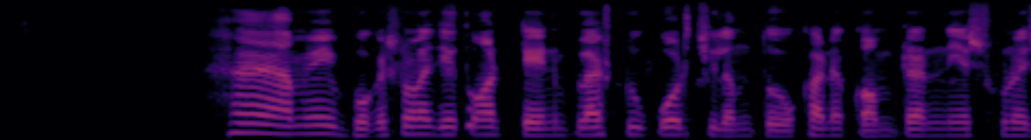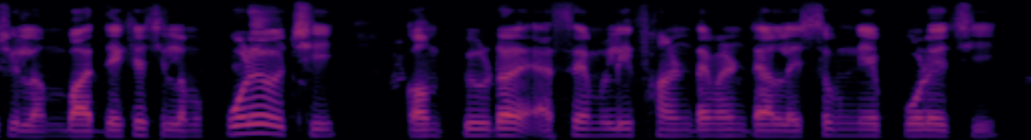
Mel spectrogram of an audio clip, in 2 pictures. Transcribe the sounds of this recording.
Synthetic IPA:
hɛ̃amiejbʱokeʃonaned͡ʑet̪omaɾʈenplasʈukoɾt͡ɕʰilamt̪ookʰanekɔmpjuʈaɾnijeʃunet͡ɕʰilambad̪ekʰet͡ɕʰilampoɽeot͡ɕʰi | kɔmpjuʈaɾɛ̰semblifaɳɖameɳʈalesomnijepoɽet͡ɕʰḭ

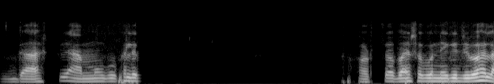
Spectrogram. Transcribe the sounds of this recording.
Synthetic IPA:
d̪asʈɾieamukukʰali | kʰɔɾt͡ʃɔpaĩsɔbunekid͡ʒibaɦela

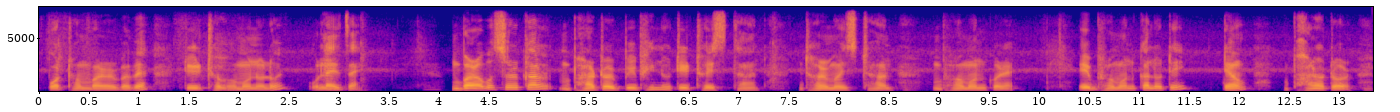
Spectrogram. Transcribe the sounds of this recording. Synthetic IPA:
pɹɔtʰɔmbaɹɔɹbabɛtɹiɹtʰɔbʱɹɔmɔnɔloj | ulajza̰j | baɹɔbɔsɔɹkalbʱaɹɔtɔɹbibʱinːɔtiɹtʰɔstʰan | dʱɔɹmɔjstʰan | bʱɹɔmɔnkɔɹɛ̰ | ejbʱɹɔmɔnkalɔte | tɛʊ̃bʱaɹɔtɔɹ

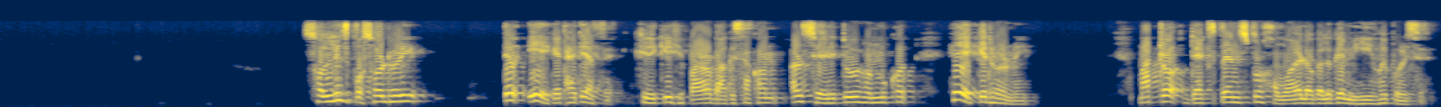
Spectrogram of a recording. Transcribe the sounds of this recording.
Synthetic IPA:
sɔlːisbɔsɔɹdʱoɹi | tɛʊ̃ejɛkɛtʰajtɛasɛ̰kʰiɹikiɦipaɹɔɹbaɡisakʰɔnaɹuseɹnitʊɹxɔnmukʰɔt̚xejɛkɛdʱɔɹɔnej | matɹɔdɛkspɛnsbʊɹxɔmɔjɔlɔɡalokɛmiɦiɦojpoɹisɛ̰

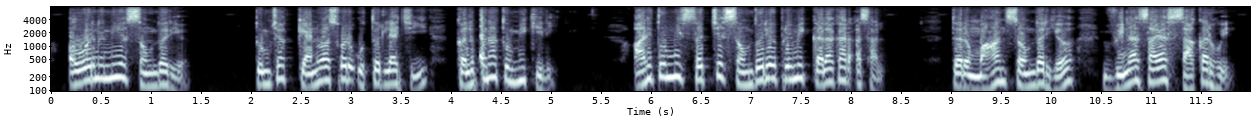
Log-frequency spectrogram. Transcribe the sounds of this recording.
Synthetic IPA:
əʋəɾnənijəsə̃w̃nd̪əɾjə̰ | t̪umt͡ɕjakænʋasʋəɾut̪əɾljat͡ɕiːkəlpənat̪um̤iːkelḭː | aɽ̃it̪um̤iːsət̪̚ːɕesə̃w̃nd̪əɾjəpɾemiːkəlakaɾəsa̰l | t̪əɾməɦansə̃w̃nd̪əɾjəʋinasajasakaɾɦoḭːl

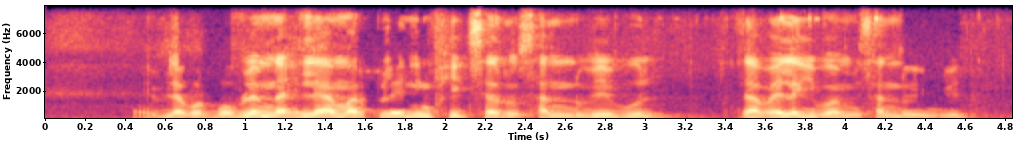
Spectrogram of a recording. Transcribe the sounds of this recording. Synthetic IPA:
ḛjbilakɔɹ̚pɹɔblɛmnaɦilɛamaɹplɛniŋpʰiksaɹusandubibul | zaβajlaɡibɔamisandubibul

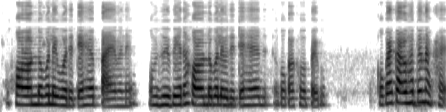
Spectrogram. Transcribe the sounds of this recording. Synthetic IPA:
xɔɹɔnlobɔlaɡibɔtetijaɦɛpajmanɛ | mzuipeɛtaxɔɹɔnlobɔlaɡibɔtetijaɦɛkɔkakʰɔbɔpaɹibɔ | kɔkakaɹuɦatɛnakʰaj

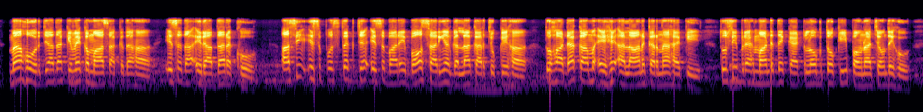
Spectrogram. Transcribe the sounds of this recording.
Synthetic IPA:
mɛ̃ːɦoːɾd͡ʒjaːd̪aːkɪʋẽːkəmaːsəkd̪aːɦãː | ɪsd̪aːʔɪɾaːd̪aːɾəkʰoː | əsĩːʔɪspʊst̪əkt͡ʃəʔɪsbaːɾeːbɔːt̪saːɾijãːɡəlːãːkəɾt͡ʃʊkːeːɦãː | t̪ʊɦaːɖaːkəmɪɦʔɛːlaːnkəɾnaːɦɛːkɪ | t̪ʊsĩːbɾɛːɦmãɳɖd̪eːkɛːʈːlɔːɡt̪õːkiːpaːnaːt͡ʃaːũnd̪eːɦoː

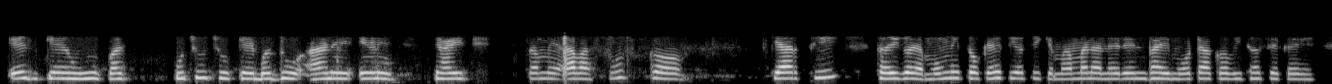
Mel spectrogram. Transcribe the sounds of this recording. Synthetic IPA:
ed͡ʒkeɦũpə | put͡ʃʰũt͡ʃʰũkebəd̪ʱũaɽ̃eeɽ̃e | d͡ʒajt͡ʃʰe | t̪əmeaʋasusk | kjaɾt̪ʰi | t̪ʰəiɡəjaməmit̪okɛɦt̪iɦət̪ikemamananɛɾenbʱaimoʈakəʋit̪ʰəsekəɦe

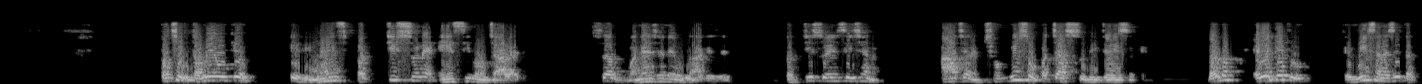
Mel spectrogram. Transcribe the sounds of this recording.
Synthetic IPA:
pət͡ʃʰit̪əmẽeõkɦo | keɾilãɪnspət͡ʃisːoneʔɛ̃simõt͡ʃalḛt͡ʃʰe | səɾmənjãt͡ʃʰeneũla̰ɡet͡ʃʰe | pətːʃisːoɛ̃ːsit͡ʃʰenə | at͡ʃʰenet͡ʃʰəʋːis̬ːopət͡ʃasːud̪ʱid͡ʒəisəke | bəɾbəɾelekeʈlũ | keʋiːsɛ̃ːsit̪əɾ

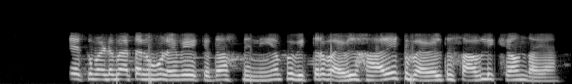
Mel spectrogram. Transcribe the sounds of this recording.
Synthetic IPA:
ɪkːmɛːɖəmɛ̃ːt̪ãːnũːɦʊɳ̃ẽːʋeːked̪əsd̪ɪnĩːɛ̃ːpəʋɪt̪ɾəbaːiʋəlhəɾɪkbɛːʋəlt̪eːsaːʋlɪkʰːjaːɦʊ̃nd̪aːjɛː

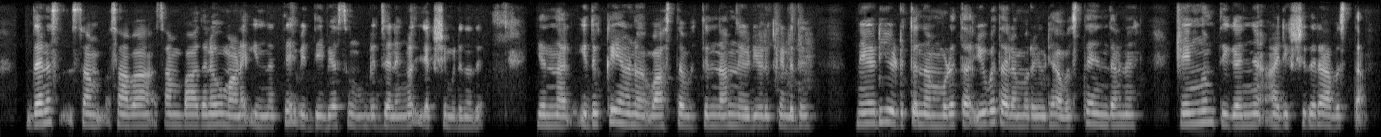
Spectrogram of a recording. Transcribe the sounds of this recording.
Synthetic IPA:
d̪ɐnɐsɐsɐsɐmbaːd̪ʱɐnɐʋumaːɳɨʔinːɐt̪ːe̞ʋid̪jɐbʱjaːsɐmko̞ɳɖɨd͡ʑe̞nɐŋːɐɭle̞kʂjɐmiɾunːɐðɨ | e̞nːaːliðo̞kːe̞jaːɳɨʋaːst̪ɐʋɐt̪ːilnaːmne̞ːɽije̞ɽukːe̞ːɳɖɐðɨ | ne̞ːɽije̞ɽut̪ːɐnɐmːuɽe̞t̪ɐjuʋɐt̪ɐlɐmurijuɽe̞ɐʋɐst̪ʰɐe̞nd̪aːɳɨ | e̞ŋːumt̪iɣɐɲːɐʔɐɾikʂiðɐɾaːʋɐst̪ʰɐ

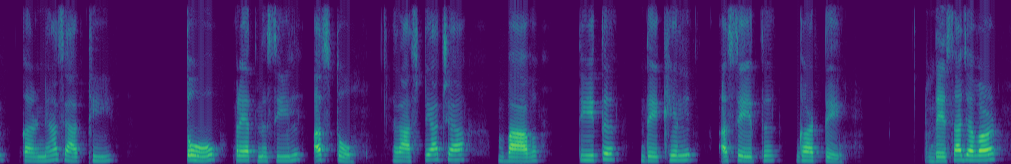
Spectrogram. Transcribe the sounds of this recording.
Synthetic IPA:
kəɾɳjasaʈʰiː | t̪opɾəjət̪nəsiːləst̪o | ɾaʂʈɾjat͡ɕja | baʋ | t̪iːt̪ | d̪ekʰiːl | ə̰set̪ | ɡʱəɽt̪e | d̪eːsad͡zəʋəɭ

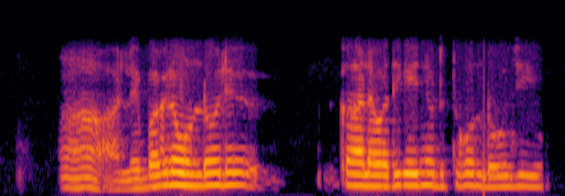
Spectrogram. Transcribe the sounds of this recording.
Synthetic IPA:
aːɐ̰lːebɐɡɐɾɐuɳɖoːlɨ | kaːlɐʋɐd̪ikɐɾiɲːeɽut̪ːukoɳɖoːumt͡ɕe̞jːum

